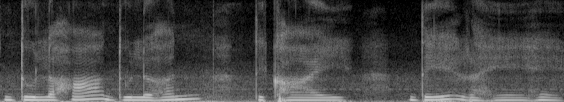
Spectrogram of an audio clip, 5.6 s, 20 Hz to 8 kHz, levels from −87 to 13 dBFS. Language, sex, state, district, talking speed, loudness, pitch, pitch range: Hindi, female, Madhya Pradesh, Dhar, 65 wpm, -17 LUFS, 210 Hz, 195-230 Hz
